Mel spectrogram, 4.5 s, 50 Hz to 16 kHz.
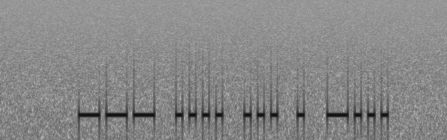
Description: Morse code (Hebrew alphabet), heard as a keyed tone, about 18 wpm, 710 Hz. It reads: החשוב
